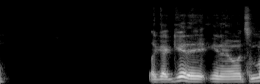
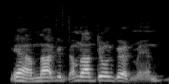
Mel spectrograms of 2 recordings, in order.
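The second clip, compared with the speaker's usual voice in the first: real emotion breaking through; 5 semitones higher than usual. Real, not acted. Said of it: "I'm fucking emotional right now".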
